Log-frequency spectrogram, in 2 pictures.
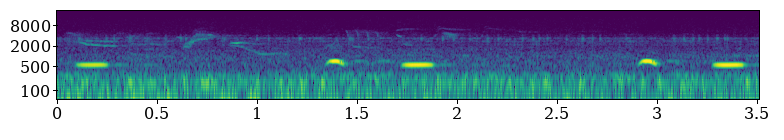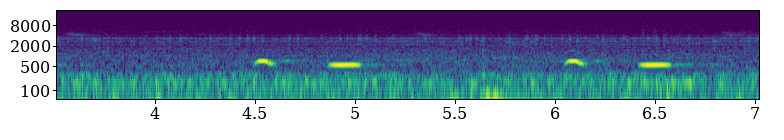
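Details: At Croft Castle in Herefordshire a cuckoo repeats its falling two-note cuckoo phrase roughly every one and a half seconds, steady and evenly spaced, while other small birds twitter faintly behind and a low rumble persists.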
